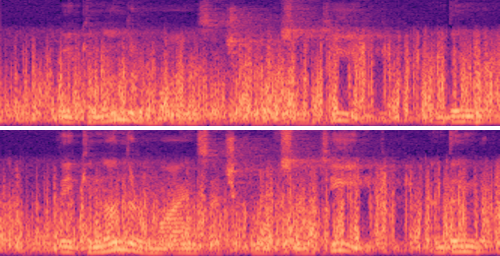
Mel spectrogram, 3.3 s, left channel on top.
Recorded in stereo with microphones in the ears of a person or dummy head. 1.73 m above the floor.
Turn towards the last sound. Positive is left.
turn(degrees=-45)  # may be behind; listen again after turning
